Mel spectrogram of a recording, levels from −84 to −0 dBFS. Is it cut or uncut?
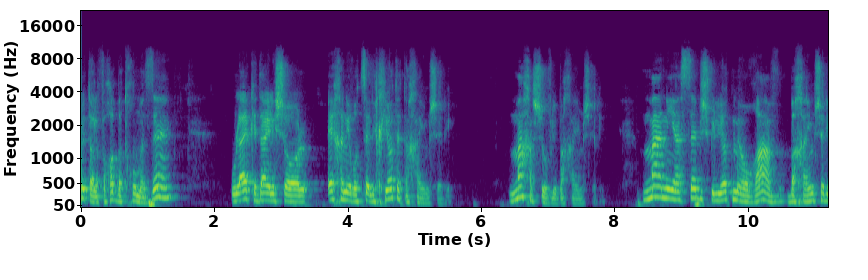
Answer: uncut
